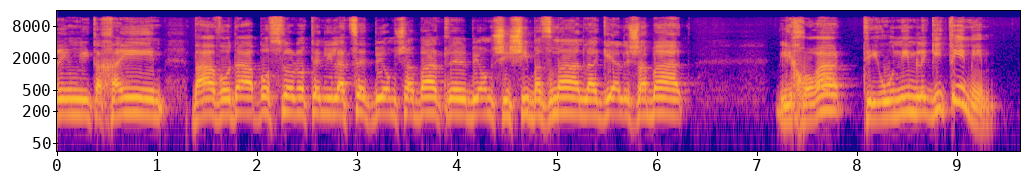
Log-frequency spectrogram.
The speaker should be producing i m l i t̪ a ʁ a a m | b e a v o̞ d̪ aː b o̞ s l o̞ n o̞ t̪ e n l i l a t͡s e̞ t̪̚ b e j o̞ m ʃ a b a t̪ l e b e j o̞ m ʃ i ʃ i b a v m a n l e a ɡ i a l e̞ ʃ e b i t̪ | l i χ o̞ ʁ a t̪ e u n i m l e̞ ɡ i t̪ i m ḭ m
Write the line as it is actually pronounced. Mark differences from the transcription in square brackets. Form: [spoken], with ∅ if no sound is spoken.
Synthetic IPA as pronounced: i m l i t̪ a [χ] a [i] m | b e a v o̞ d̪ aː b o̞ s l o̞ n o̞ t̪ e n l i l a t͡s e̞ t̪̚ b e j o̞ m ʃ a b a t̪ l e b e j o̞ m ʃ i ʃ i b a [z] m a n l e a ɡ i a l e̞ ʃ [a] b [a] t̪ | l i χ o̞ ʁ a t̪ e u n i m l e̞ ɡ i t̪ i m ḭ m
